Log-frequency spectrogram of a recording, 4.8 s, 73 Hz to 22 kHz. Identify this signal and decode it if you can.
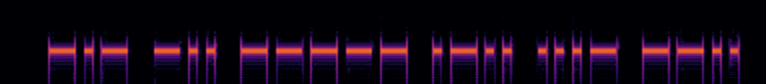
Morse code, heard as a keyed tone, about 22 wpm, 700 Hz. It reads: KD0LVZ
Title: USA Call Signs Repeated 3x 22wpm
